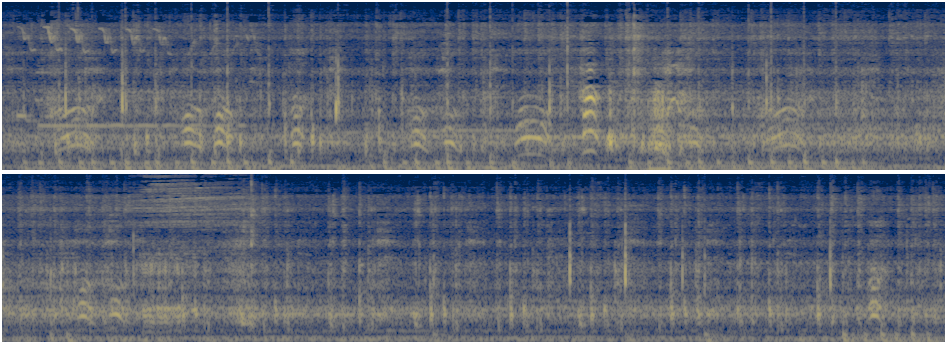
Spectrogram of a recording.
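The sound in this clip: Video game horse hooves clip-clopping at a gallop, with occasional whinnies. The rhythmic hoofbeats stay fairly faint beneath a person talking throughout.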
